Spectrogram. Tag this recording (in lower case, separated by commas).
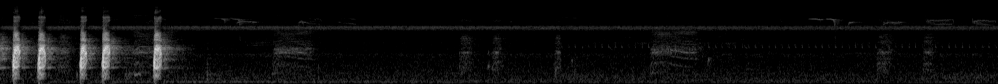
turkey gobbling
